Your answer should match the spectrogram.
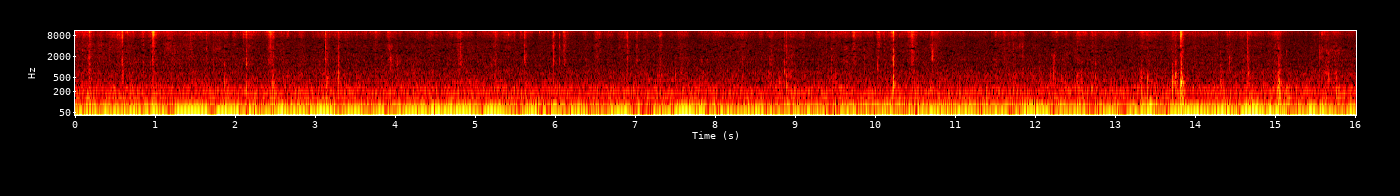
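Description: Soft fabric rustling and scattered small ticks as a sewn, lined fabric dog boot is worked right side out by hand, over a faint steady low hum.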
